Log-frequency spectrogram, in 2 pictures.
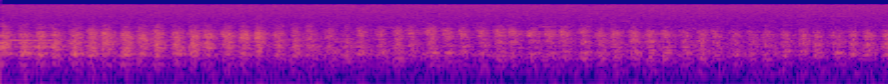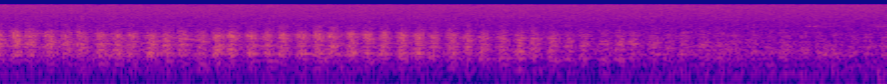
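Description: Steam-hauled passenger train running away into the distance, a quick even beat fading steadily as it goes.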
